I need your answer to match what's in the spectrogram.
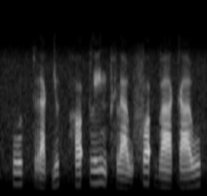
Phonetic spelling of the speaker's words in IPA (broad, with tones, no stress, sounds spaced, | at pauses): w u˦˥ k̚ p r a˨˩ k̚ j ɯ˦˥ k̚ h ɔ˦˥ ʔ p l i˥˩ n pʰ l a˨˩ w f ɔ˥˩ ʔ b aː˧ k a˦˥ w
